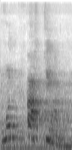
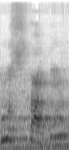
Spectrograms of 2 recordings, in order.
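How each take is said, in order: First: The s is dropped and the t is doubled. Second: An s sound comes before the t. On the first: The speaker calls it wrong. "sinnya hilang" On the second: The speaker calls it right. "Mengucapkan kalimat mustaqim"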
